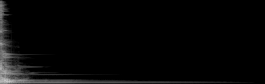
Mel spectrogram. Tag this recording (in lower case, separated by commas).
thump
